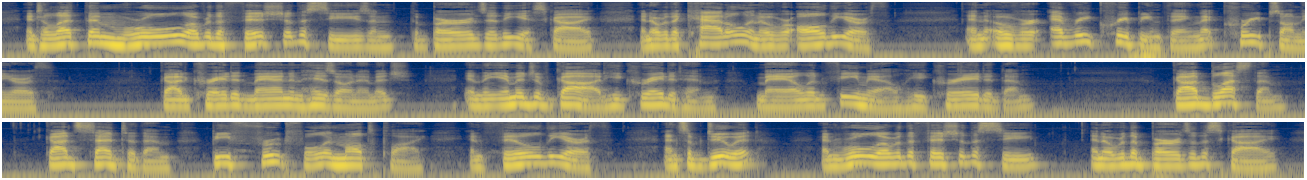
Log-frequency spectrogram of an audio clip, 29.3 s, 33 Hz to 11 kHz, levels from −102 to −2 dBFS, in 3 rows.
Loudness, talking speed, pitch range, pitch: -21 LUFS, 185 wpm, 105-140 Hz, 120 Hz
